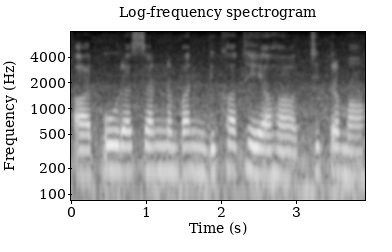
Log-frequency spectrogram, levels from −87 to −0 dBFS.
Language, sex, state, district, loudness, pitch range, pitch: Hindi, female, Chhattisgarh, Raipur, -14 LUFS, 165-180 Hz, 180 Hz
